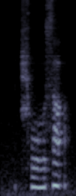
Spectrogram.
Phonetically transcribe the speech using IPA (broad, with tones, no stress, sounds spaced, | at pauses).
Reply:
t͡ɕʰ o˨ ʊ̯ s ä˦ ʔ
